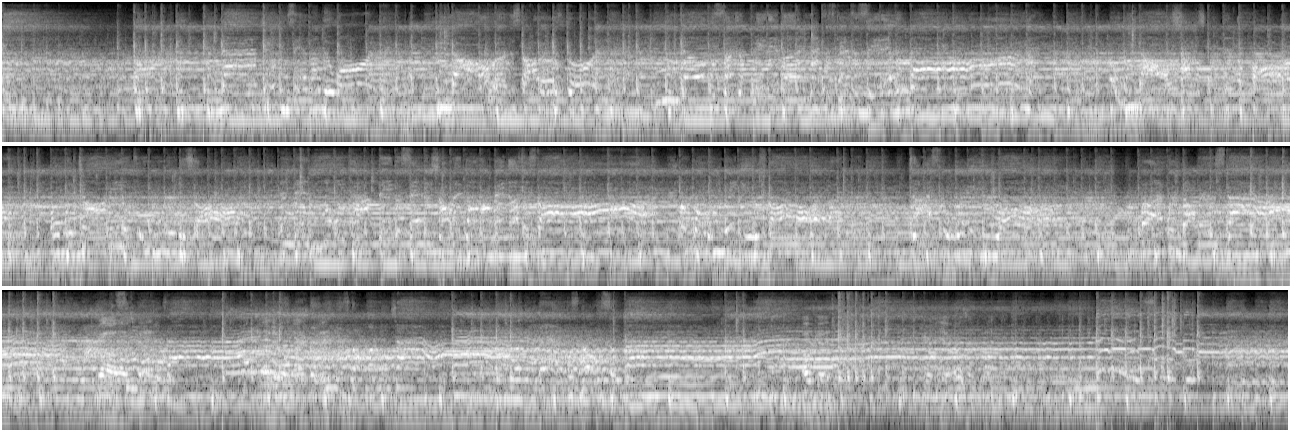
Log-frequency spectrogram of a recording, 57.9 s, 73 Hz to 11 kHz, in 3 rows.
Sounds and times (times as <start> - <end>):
Guitar: 0.0 - 57.9.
